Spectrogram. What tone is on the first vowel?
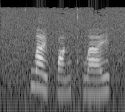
falling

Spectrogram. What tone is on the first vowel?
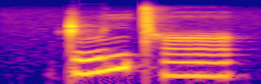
rising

